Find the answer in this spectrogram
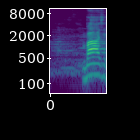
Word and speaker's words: Balz: बाज रिएक्शन। लिखो BALZ, Simon, bulge, bulge Simon, spelling SCHIMANN, Simon, SCHI।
